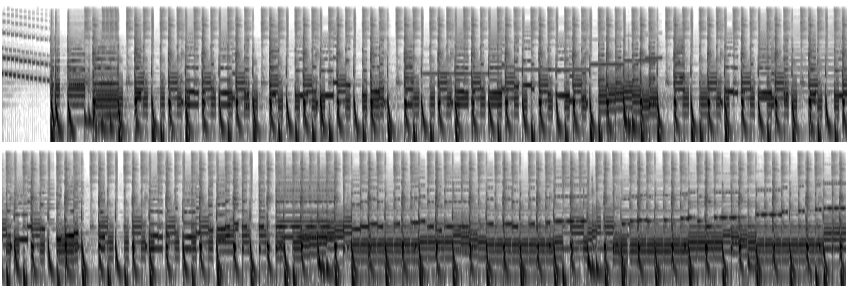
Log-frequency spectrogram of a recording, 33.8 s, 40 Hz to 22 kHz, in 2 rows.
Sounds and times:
Soundtrack music: 0.0s - 33.7s.

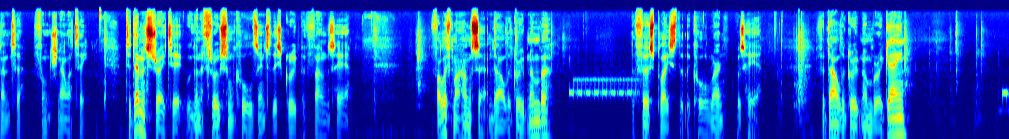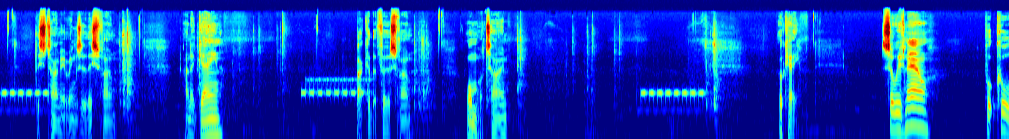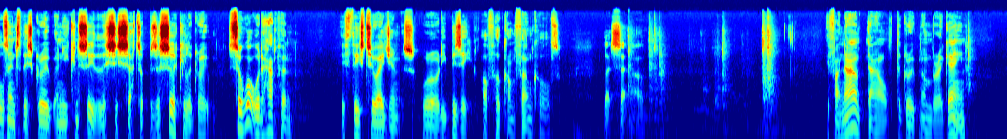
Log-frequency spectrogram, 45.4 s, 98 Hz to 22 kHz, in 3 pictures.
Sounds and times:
Speech: 0.0s - 5.3s, 6.5s - 8.4s, 9.5s - 11.5s, 12.3s - 13.7s, 15.7s - 17.0s, 17.9s - 18.5s, 20.5s - 21.4s, 22.1s - 22.8s, 26.8s - 27.2s, 28.4s - 29.2s, 29.9s - 34.7s, 35.4s - 38.7s, 39.3s - 40.1s, 42.7s - 44.9s
Ringtone: 8.6s - 9.6s, 19.7s - 20.6s, 24.7s - 25.8s
Telephone bell ringing: 8.6s - 9.6s, 15.0s - 15.9s, 19.6s - 20.7s, 24.7s - 25.8s.

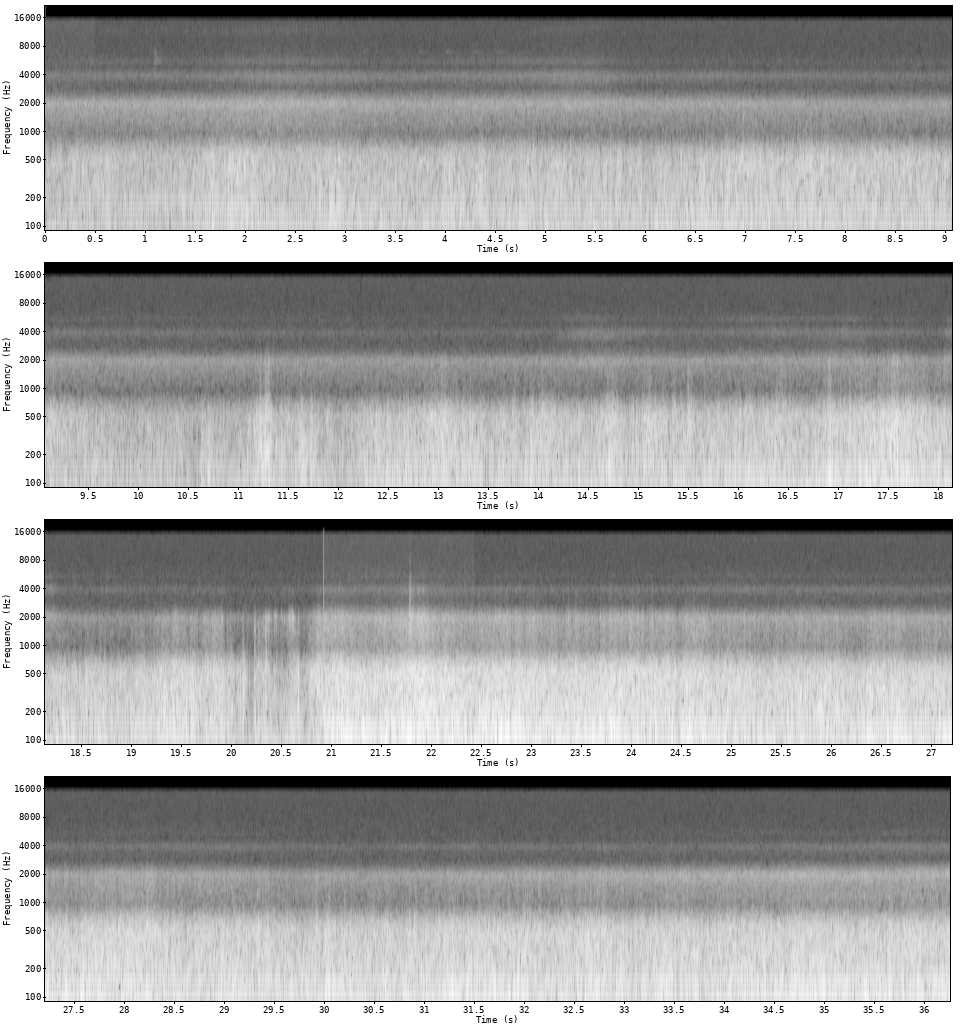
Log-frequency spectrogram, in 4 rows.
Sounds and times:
Motor vehicle (road): 0.0s - 36.2s.

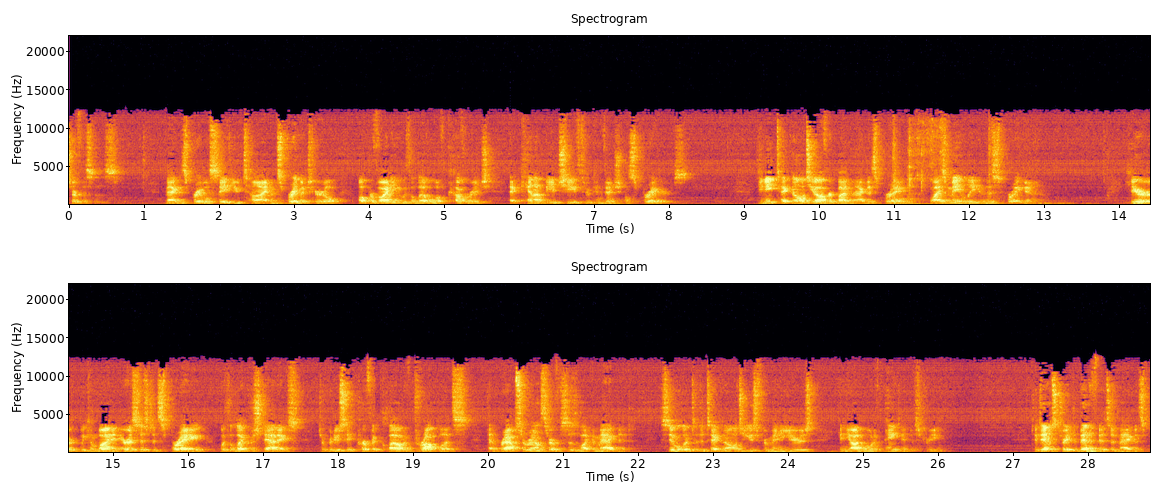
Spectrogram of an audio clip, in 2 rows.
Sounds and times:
Speech: 0.0s - 8.4s, 9.2s - 13.3s, 14.1s - 26.2s, 27.3s - 28.8s.

